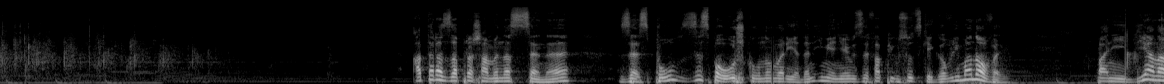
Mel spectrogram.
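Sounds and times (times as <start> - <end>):
audience applause: 0.0 - 2.4
speech: 4.2 - 10.2, 11.0 - 11.6.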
